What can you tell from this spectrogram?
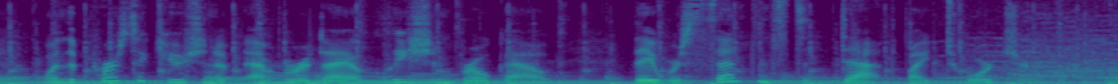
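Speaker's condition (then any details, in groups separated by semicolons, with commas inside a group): No condition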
